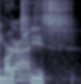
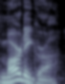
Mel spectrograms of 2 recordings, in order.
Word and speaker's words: Mardi Gras: Mardi Gras before we started taping uh cat pronounced it like Marquis no you didn't it was like Mary Marty Mardi Gras you pronounce it so badly what is it like it's Marty it's Mardi Gras I feel it what does that mean what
